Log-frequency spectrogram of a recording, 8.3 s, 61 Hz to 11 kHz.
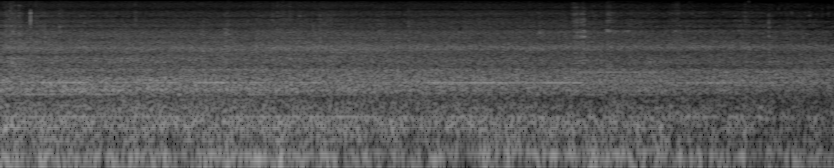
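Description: Passenger express hauled by a WAP-4 electric locomotive rolling past, a steady rumble of wheels on rails that slowly fades as the train draws away.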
